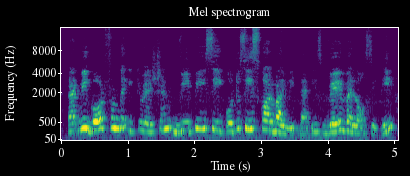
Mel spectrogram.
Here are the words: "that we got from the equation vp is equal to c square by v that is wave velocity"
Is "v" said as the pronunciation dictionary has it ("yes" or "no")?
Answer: yes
